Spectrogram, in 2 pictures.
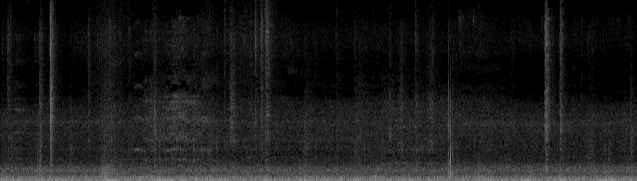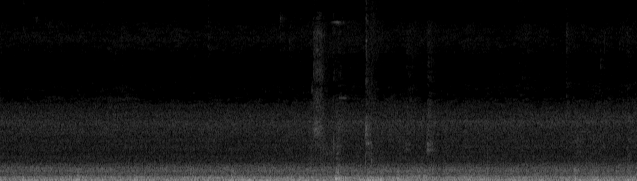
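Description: Passenger train coach running through a station, heard from on board: a steady low rumble of wheels on rails, with occasional sharp clicks and knocks at irregular intervals.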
